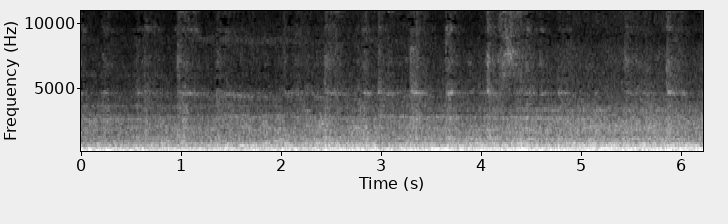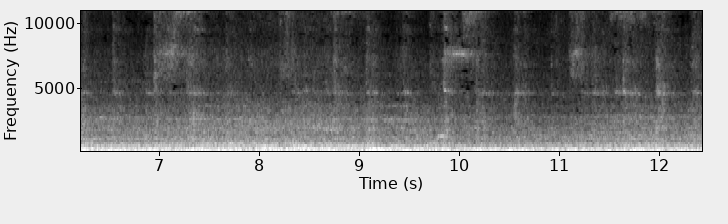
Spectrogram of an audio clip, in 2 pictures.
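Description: Vande Bharat Express electric multiple-unit train running past a station platform without stopping. Its coaches make a steady rumble, with scattered clicks of the wheels over the rails.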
